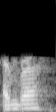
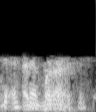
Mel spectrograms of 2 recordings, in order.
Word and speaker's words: Edinburgh: Edinburgh. – Edinburgh. – Edinburgh, Scotland, yeah. Just say Edin and then cough.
